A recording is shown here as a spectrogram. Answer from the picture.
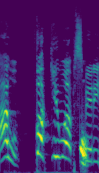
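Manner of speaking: shrill, very high, full-blast yelling. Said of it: "I'm yelling way too loud".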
